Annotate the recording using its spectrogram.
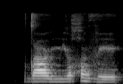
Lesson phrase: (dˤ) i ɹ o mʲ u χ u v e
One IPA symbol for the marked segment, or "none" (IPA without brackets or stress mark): dˤ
